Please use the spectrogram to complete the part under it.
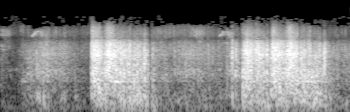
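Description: A muzzle-loading naval cannon aboard ship firing cannonballs: two heavy booms, each followed by a long, roaring rumble, with a quieter stretch of low noise between them.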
